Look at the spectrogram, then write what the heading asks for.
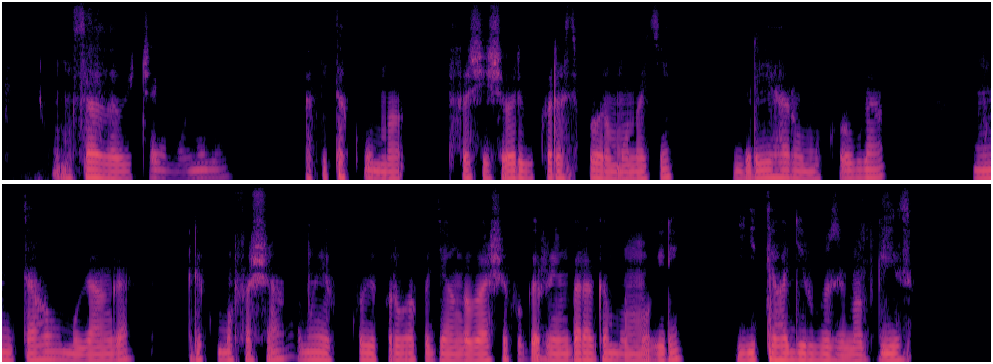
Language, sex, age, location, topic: Kinyarwanda, male, 25-35, Kigali, health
